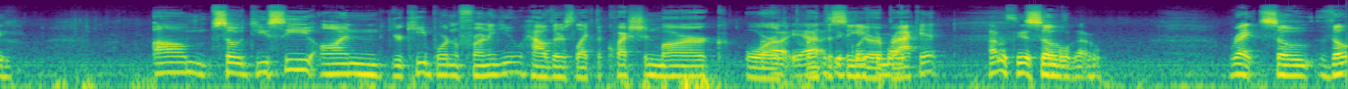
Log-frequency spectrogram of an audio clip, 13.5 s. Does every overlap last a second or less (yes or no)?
no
